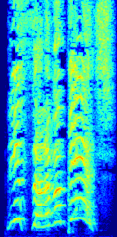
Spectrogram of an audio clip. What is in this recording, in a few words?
You Son Of A Bitch, Attitude, Female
